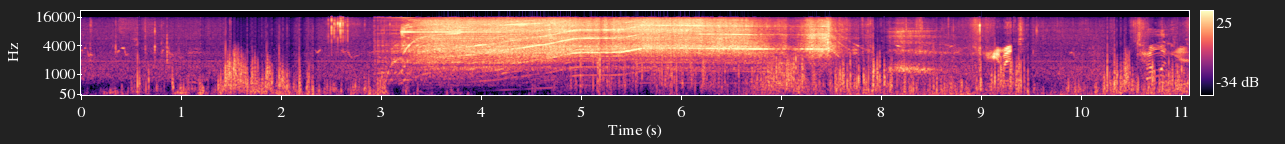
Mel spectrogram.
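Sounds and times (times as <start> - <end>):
electric motor propeller whine: 2.9 - 8.6.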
